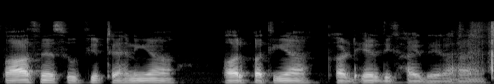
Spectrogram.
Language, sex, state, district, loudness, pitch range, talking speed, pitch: Hindi, male, Jharkhand, Ranchi, -20 LUFS, 80-90 Hz, 145 wpm, 90 Hz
